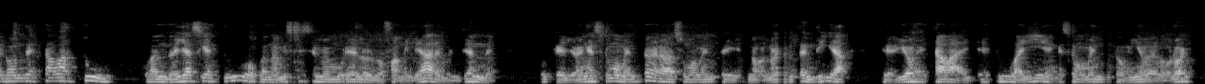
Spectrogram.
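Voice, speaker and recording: A man, earnestly sharing a personal testimony as a podcast co-host, his voice often trailing off softly. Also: mid-range voice. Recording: slightly muffled with faint background noise.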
